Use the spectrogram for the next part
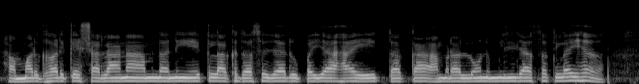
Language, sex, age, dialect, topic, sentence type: Magahi, male, 25-30, Western, banking, question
